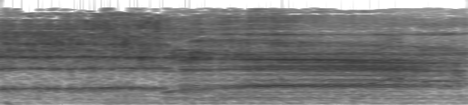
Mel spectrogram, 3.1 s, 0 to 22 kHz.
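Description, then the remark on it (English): A person imitates a long, loud burp that a woman made while moving her hands over him, a sustained guttural croak held for about three seconds at steady, full volume, with a slight shift in pitch partway through. “She would have burped over the next 20 minutes, because I'm sitting there starting to laugh, and she's got her eyes closed.”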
